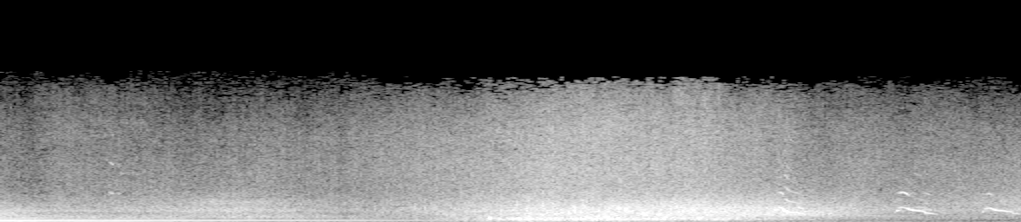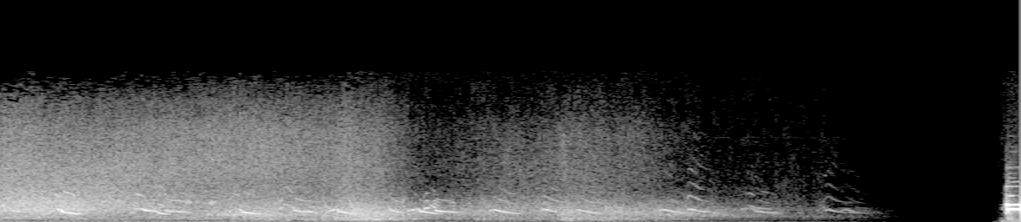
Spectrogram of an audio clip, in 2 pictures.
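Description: End of a recorded track: a held chord dies away, and a wash of sea-surf sound effect swells and fades. Over it comes a run of short falling chirps, about two a second, that thin out into silence.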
